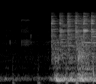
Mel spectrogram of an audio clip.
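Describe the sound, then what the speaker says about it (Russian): A lever is pulled in a video game: a few quiet soft clicks, then a sudden louder rattling mechanical clatter of gears and ratchets that continues to the end. "наверное, еще раз дернуть на рычаг, да?"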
